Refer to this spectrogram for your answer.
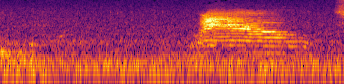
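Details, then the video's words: Impatient pet cat Butters, waiting on its owner, lets out a single drawn-out, harmonic meow lasting under a second, with low steady room noise beneath. "Impatient Cat Meows At Dad"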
